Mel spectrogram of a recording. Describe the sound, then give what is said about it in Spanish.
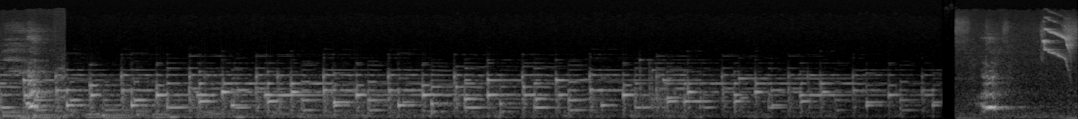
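Soft melodic music plays steadily, then cuts out as a dog lets out a sharp bark or two right at the end. “Perro, cállate por el amor de Cristo.”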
